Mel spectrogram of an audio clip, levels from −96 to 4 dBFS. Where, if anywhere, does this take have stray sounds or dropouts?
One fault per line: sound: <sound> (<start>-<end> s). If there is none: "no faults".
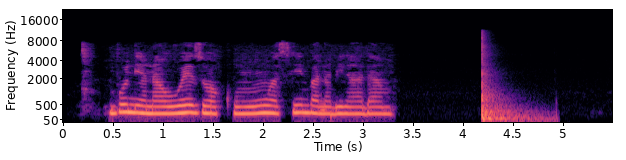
sound: thud (4.2-5.0 s)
